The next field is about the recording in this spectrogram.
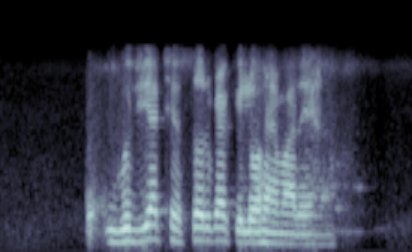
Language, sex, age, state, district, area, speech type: Hindi, male, 60+, Uttar Pradesh, Sitapur, rural, conversation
